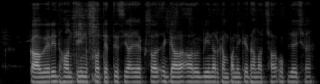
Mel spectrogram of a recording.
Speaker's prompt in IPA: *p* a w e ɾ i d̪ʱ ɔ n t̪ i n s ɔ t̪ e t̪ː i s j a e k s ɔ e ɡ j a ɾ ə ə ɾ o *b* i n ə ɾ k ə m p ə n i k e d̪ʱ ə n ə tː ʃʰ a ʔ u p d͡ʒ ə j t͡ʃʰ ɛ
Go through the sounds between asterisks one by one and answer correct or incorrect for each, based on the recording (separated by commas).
incorrect, correct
